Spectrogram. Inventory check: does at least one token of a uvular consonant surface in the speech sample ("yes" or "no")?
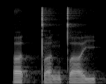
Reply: no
